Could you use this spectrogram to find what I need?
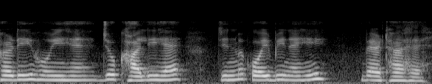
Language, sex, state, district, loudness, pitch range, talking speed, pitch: Hindi, female, Punjab, Kapurthala, -16 LUFS, 195-220 Hz, 165 wpm, 205 Hz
